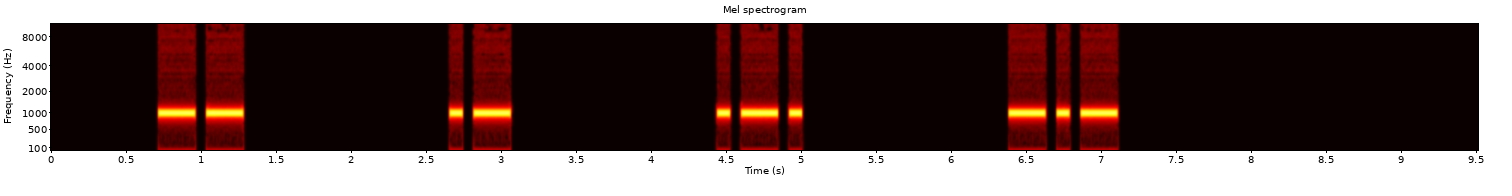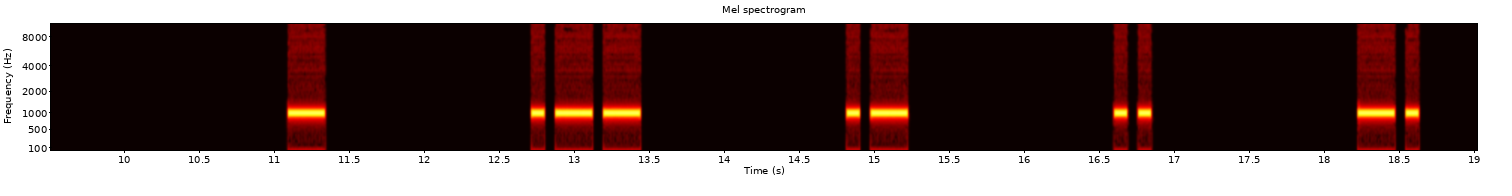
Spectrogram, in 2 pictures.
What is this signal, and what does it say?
Morse code, heard as a keyed tone, about 15 wpm, spaced as for 5 wpm, 1000 Hz. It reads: MARK TWAIN
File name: qotdfiles / 5wpm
